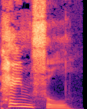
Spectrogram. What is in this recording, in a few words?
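"painful", English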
